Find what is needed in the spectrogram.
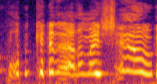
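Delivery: high, half-crying panicked plea; hysterical plea. Retold or imitated. Begging Kenzie to get the spider out, hysterical. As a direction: beg through laughing tears to get it out.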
